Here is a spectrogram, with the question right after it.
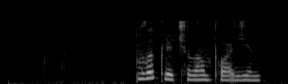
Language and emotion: Russian, neutral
